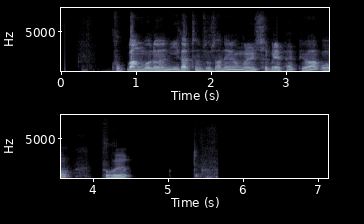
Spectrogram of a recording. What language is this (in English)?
Korean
